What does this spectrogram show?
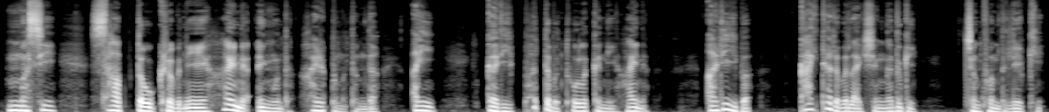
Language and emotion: Manipuri, fearful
